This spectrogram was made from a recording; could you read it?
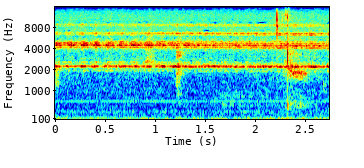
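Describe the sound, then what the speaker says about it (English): Higurashi cicadas chirp faintly in a Japanese summer setting, with thin high trills drifting over a low, quiet ambient rumble. "The sound of higurashi, a kind of cicada endemic to Japan, tells us that it's summer."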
